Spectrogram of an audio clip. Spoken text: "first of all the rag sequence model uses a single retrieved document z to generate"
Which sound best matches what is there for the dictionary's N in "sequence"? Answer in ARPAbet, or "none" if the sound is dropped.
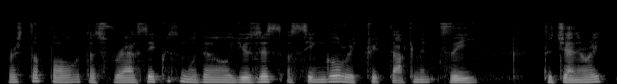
N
